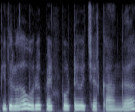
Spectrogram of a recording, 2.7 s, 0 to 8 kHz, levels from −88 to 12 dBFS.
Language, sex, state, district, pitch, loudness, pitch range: Tamil, female, Tamil Nadu, Nilgiris, 240 Hz, -15 LUFS, 225-250 Hz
